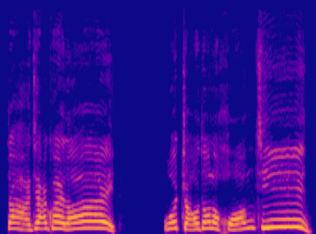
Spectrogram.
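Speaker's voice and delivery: high, loud, slow announcing call. Acted. Chick calling the whole town to see gold, high and loud. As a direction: shout out the gold to everyone. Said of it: "大声地喊".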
